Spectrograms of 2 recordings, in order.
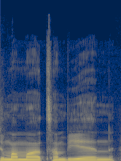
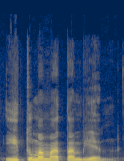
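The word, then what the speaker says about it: Y tu mamá también: it it's okay so i'm going to say it correctly because i've heard people say it's ambien no it's itu matambien now it's directed by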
